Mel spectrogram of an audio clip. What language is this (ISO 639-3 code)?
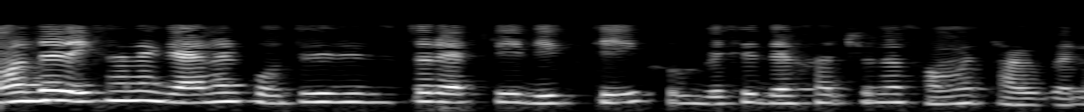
ben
